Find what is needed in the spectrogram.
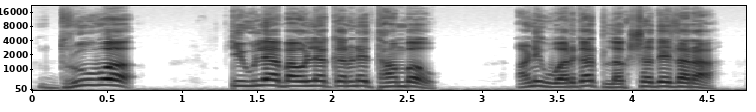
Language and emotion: Marathi, angry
